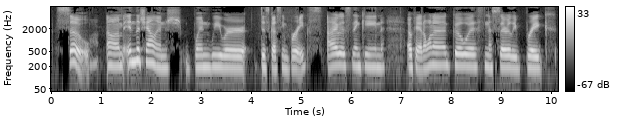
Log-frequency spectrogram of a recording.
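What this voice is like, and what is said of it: Her usual American accent. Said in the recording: “Regular accent from Dirtbag America”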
